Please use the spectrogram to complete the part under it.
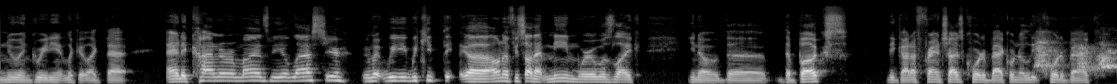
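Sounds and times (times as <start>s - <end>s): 
speech: 0.0s - 11.1s
dog barking: 10.4s - 11.1s.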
